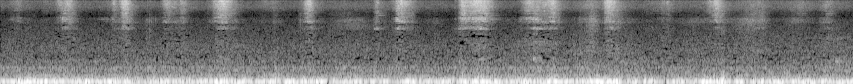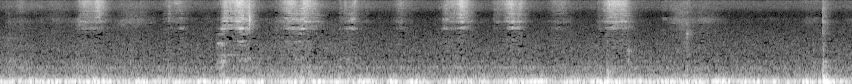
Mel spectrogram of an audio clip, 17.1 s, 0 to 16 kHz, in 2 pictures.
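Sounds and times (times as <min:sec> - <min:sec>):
paintbrush swishing: 0:00.0 - 0:15.8.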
